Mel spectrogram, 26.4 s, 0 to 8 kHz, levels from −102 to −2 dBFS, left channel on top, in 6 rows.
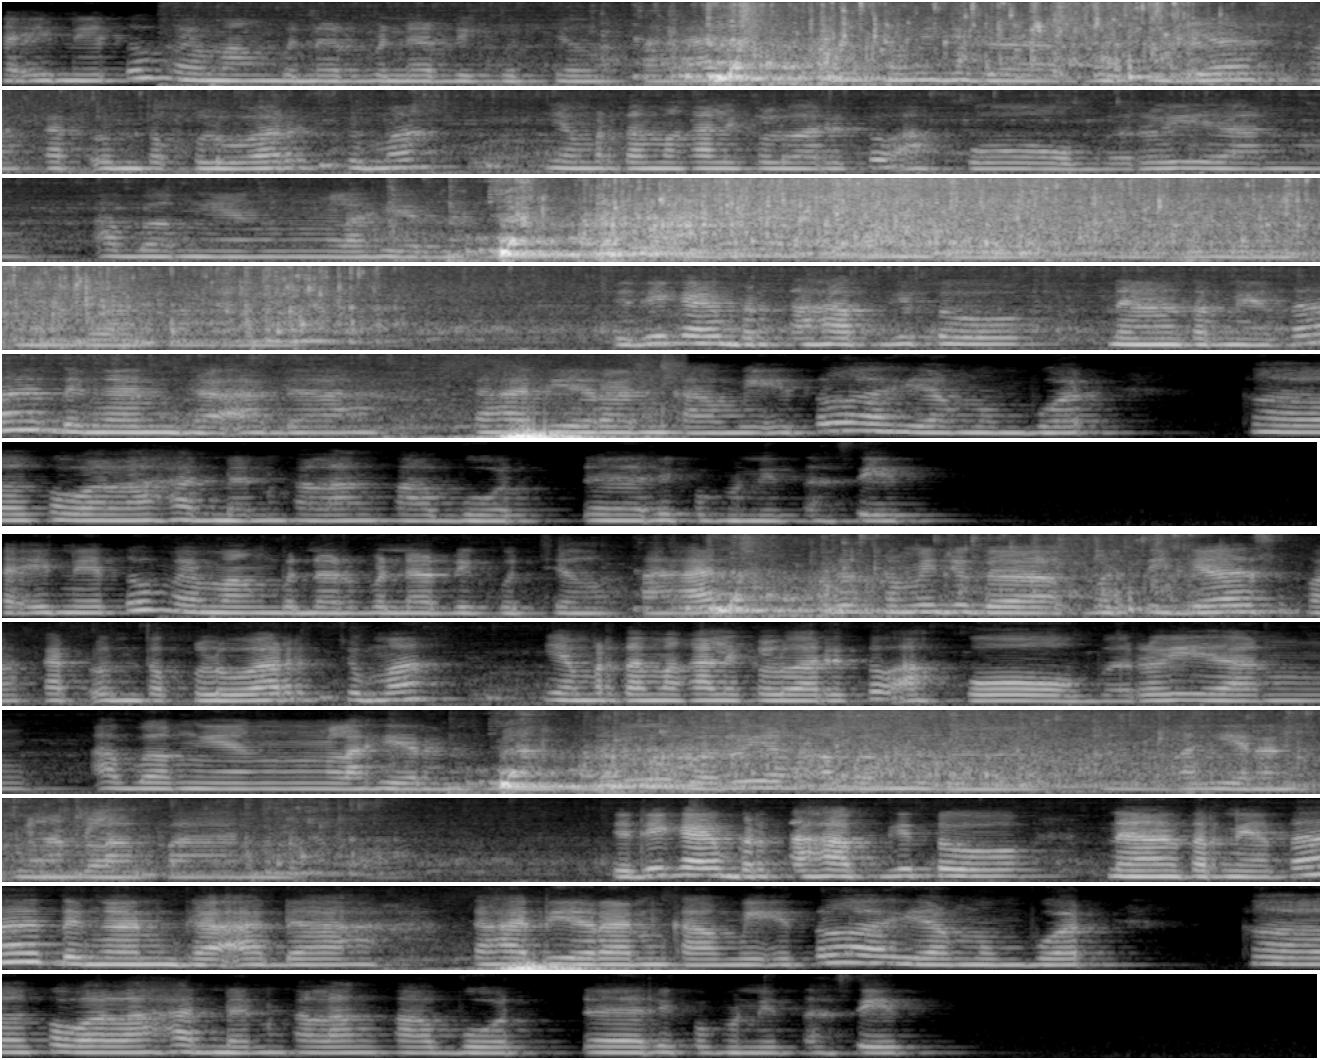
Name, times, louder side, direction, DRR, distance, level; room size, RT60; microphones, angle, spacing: voice 1, 0.0-1.6 1.8-5.8 6.2-14.5 15.2-16.6 16.9-21.2 21.7-25.0, right 1 dB, 30° right, 7 dB, 1.1 m, -36 dB
Toilet flush, 0.7-0.8 2.0-4.8 5.1-5.2 5.5-5.6 5.8-6.2 7.9-8.0 8.4-8.5 10.0-16.7 17.0-17.5 17.9-18.4 18.8-19.8, left 8 dB, 75° left, 0.3 m, -29 dB
9.3 x 4.5 x 4.6 m, 0.31 s
head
